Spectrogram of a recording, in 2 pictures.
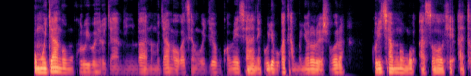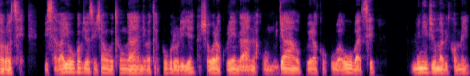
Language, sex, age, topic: Rundi, male, 18-24, education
